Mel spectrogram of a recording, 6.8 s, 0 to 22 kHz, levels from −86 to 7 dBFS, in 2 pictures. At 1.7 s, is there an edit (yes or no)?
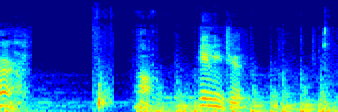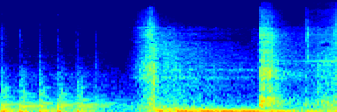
yes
